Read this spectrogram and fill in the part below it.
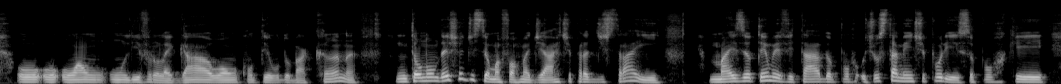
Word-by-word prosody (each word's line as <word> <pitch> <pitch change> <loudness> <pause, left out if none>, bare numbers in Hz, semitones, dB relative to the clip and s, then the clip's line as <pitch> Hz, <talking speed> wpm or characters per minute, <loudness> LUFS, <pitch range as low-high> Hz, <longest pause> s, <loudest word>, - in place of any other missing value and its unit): ou 110 -1 +4
ou 110 -1 +2
ou 110 0 +4
a 110 - +4
um 110 -1 -1
um 110 -1 +1
livro 110 0 -1
legal 105 +4 +2
ou 105 - +3
a 105 0 +3
um 105 - -1
conteúdo 105 0 -4
bacana, 100 +6 -3 0.4
então 135 +4 +4
não 165 0 +2
deixa 200 +8 +2
de 220 -1 -4
ser - - +2
uma 115 -1 +2
forma 110 0 0
de 105 +1 -2
arte 110 +3 -1
para 125 -2 0
distrair, 115 - -2 0.5
mas 125 +6 +3
eu 160 - +4
tenho 175 +2 +1
evitado 125 -2 -1
por 120 0 -9
justamente 145 -1 0
por 165 -2 -1
isso, 110 -2 0
porque, 110 0 0
115 Hz, 185 wpm, -24 LUFS, 105-135 Hz, 0.5 s, ou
